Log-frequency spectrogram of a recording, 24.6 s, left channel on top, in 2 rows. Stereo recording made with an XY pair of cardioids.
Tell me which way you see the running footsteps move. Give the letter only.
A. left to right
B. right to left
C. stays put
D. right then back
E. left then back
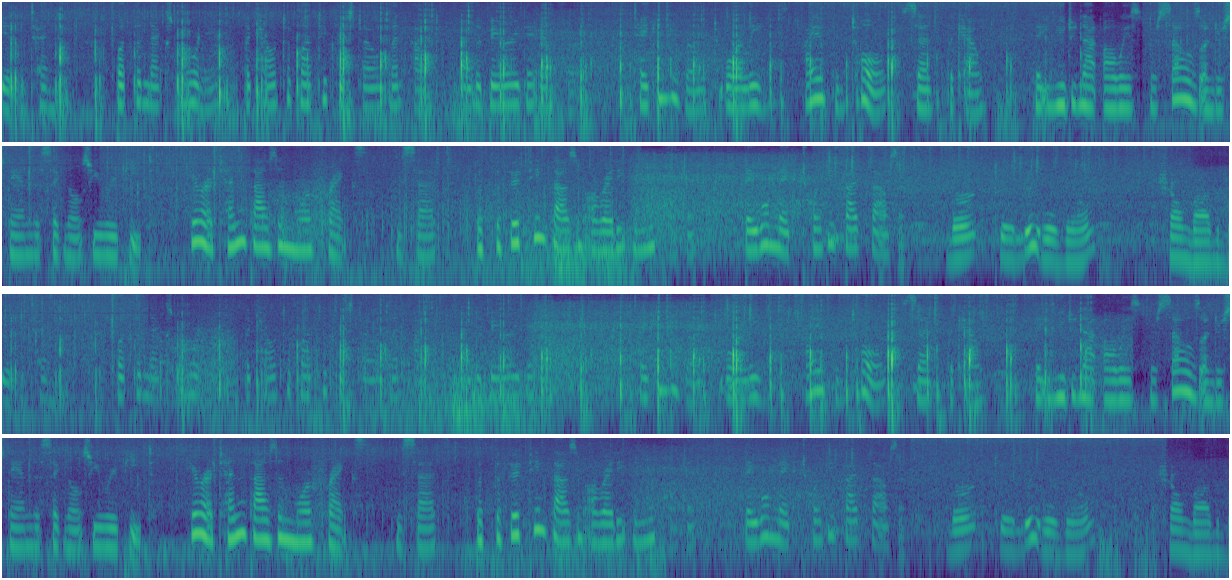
A.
